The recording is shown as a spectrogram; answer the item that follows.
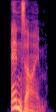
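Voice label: "enzyme", British English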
